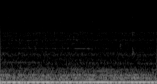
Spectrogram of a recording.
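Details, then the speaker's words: Baxi boiler after fixing a broken switch that caused lukewarm hot water: burner modulating down as temperature stabilizes at 60–70°C, steady low even roar with no surging or popping; fixed, some air still in pump. "just modulating down now that's nice and hot don't know if you can hear it on the camera but I can hear the flame modulating"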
